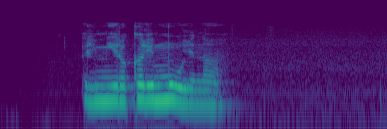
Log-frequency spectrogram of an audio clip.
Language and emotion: Russian, neutral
